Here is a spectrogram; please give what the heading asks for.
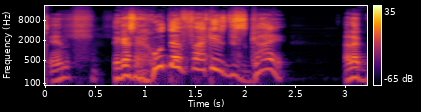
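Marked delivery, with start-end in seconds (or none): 1.1-2.4 high, slow, outraged disbelief; stunned disbelief. Retold or imitated. The guy watching them all get in, stunned and high-pitched. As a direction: draw it out, high and amazed.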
